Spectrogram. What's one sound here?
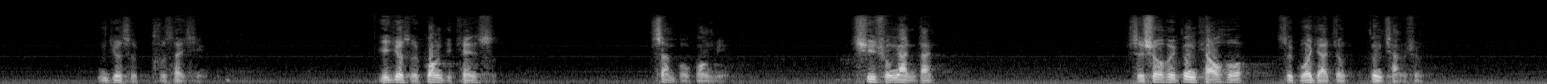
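An elderly man speaks slowly and solemnly in short phrases through a microphone in a large hall.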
